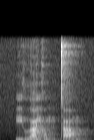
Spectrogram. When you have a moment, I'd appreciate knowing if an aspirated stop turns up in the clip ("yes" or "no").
no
